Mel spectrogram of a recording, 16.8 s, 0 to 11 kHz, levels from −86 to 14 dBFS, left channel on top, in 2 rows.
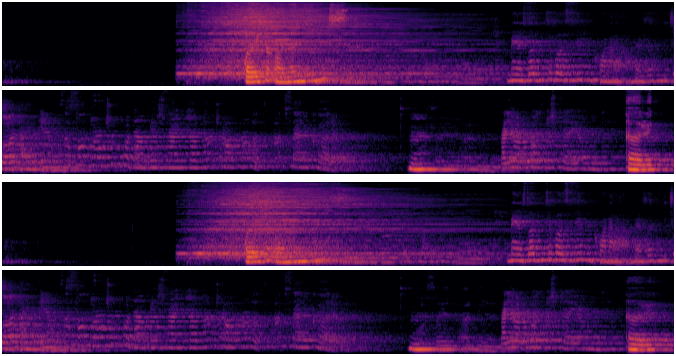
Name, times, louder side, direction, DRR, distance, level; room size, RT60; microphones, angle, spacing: Crash cymbal, 2.2-5.9, left 2 dB, 35° left, 1.6 m, -37 dB
voice 1, 3.0-4.3 13.5-13.9 16.2-16.5, left 3 dB, 85° left, 10 dB, 0.4 m, -29 dB
voice 2, 3.7-6.1 13.6-14.7, right 1 dB, 60° right, 1 dB, 1.2 m, -51 dB
voice 3, 6.3-9.2, right 1 dB, 20° right, 1 dB, 0.4 m, -43 dB
voice 4, 8.4-12.7 14.6-16.0, left 1 dB, 10° left, -3 dB, 1.4 m, -47 dB
13.0 x 12.0 x 2.5 m, 2.3 s
head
